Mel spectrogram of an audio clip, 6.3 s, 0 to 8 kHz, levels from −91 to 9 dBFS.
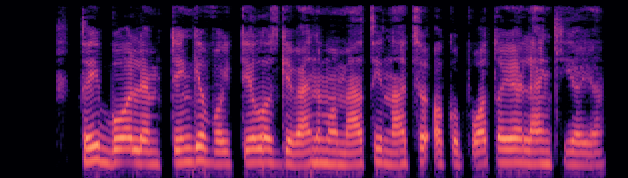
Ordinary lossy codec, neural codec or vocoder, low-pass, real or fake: MP3, 48 kbps; vocoder, 44.1 kHz, 80 mel bands, Vocos; 7.2 kHz; fake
